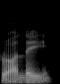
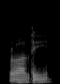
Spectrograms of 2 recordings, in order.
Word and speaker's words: Raleigh: It's actually pronounced Raleigh. Raleigh.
